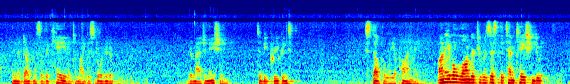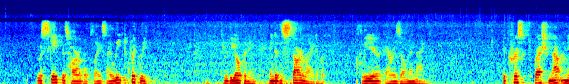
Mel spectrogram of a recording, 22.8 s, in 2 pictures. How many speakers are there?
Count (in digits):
1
